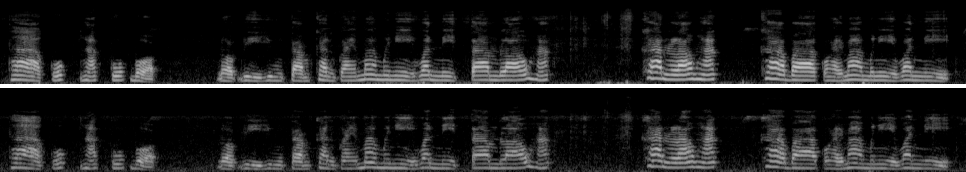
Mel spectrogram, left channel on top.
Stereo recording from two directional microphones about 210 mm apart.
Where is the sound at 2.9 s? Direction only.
35° left (ahead or behind).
